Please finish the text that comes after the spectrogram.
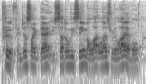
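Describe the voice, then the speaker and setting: A man's voice: medium pitch, fairly even intonation, a little fast, darkish tone, slight background noise, lightly acted. A man voicing a small, curious, easily spooked fairy companion while reading video game dialogue aloud. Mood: impressed, teasing. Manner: chatty, questioning, speaks in third person. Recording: music behind the voice.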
